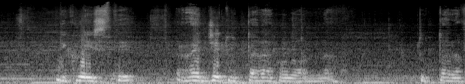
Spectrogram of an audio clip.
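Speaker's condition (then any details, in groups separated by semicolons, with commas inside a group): Parkinson's disease; approaching final stage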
